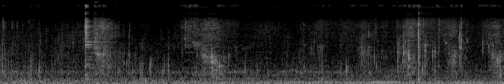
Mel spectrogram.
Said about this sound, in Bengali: এবার ভালো করে ঘেঁটে নেব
